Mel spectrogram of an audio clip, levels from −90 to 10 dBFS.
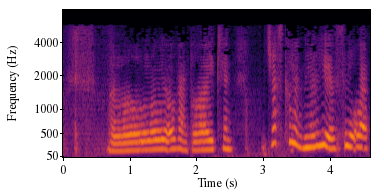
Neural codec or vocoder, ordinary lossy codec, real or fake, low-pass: codec, 16 kHz, 0.5 kbps, FreqCodec, smaller model; MP3, 24 kbps; fake; 7.2 kHz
